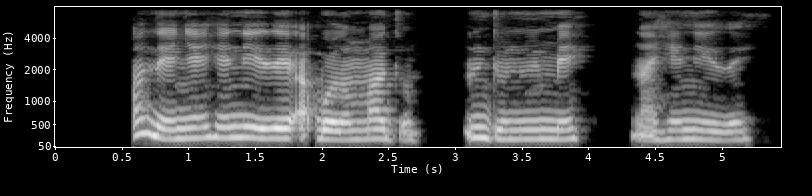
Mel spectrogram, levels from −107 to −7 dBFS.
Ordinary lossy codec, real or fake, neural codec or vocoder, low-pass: none; real; none; 7.2 kHz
